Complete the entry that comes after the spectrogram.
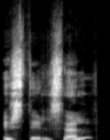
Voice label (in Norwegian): "ystilsøll", hemsedalsmaalet, tale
